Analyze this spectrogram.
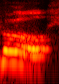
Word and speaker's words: Houle: your last name cool it's like pool with a name yeah he's right right so we've got poole so if you haven't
